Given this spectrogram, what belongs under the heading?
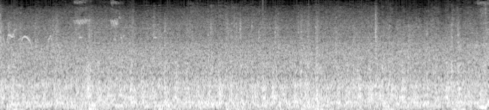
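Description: Toy train carriages bounce and rattle along a track in a Thomas and Friends video game. A continuous rolling rumble with faint clatter plays throughout at an even level.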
